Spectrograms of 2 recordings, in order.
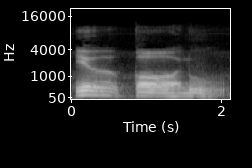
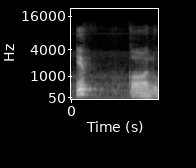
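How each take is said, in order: First: The 'dh' sound flows with continuous air. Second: The 'dh' sound is stopped abruptly. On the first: The speaker calls it right. "harus mengalirkan angin" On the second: The speaker calls it wrong. "maka keliru"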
